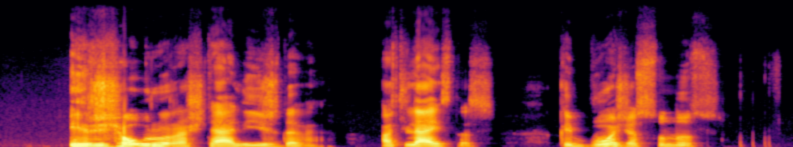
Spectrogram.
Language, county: Lithuanian, Vilnius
